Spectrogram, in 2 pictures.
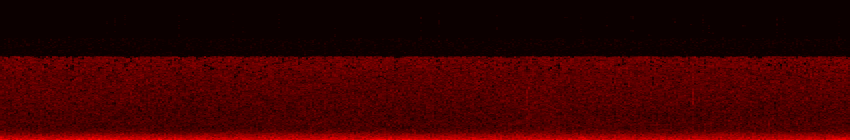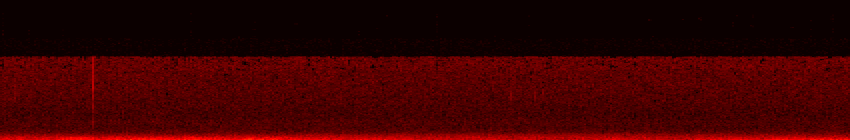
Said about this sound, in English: Hearing the roar of the thunder, the music of the rain.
